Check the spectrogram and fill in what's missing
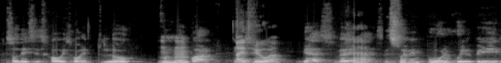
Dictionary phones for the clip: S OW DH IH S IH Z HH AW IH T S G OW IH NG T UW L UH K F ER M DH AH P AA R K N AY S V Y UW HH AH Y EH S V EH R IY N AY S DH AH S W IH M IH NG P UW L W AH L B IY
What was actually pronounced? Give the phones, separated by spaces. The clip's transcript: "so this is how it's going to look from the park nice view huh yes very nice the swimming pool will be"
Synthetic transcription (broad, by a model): S OW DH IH S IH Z HH AW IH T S G OW IH NG T UW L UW K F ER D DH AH P AA R K N AY S V Y UW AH Y EH S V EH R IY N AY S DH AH S W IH M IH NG P UW L W AH L B IY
